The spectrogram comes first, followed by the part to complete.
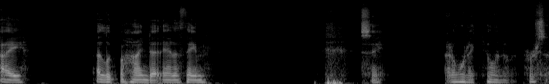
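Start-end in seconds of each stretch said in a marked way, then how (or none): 3.6-5.5 quick, breathy half-whisper, no voice. Looking back at the one following behind, half-whispering. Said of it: "I'm whispering".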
